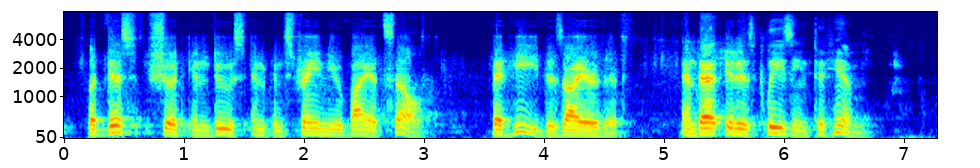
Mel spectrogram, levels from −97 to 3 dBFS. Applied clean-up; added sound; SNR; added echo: neural separator model SepFormer DNS4.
